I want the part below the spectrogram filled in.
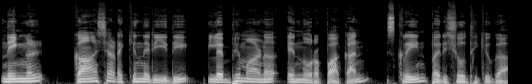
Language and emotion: Malayalam, neutral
